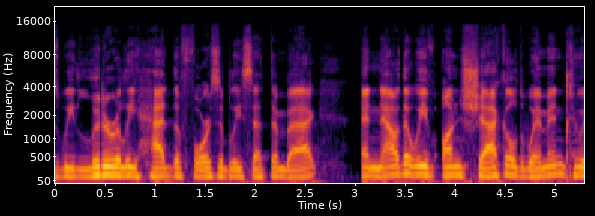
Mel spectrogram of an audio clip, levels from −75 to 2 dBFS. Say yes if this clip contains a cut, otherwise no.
no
